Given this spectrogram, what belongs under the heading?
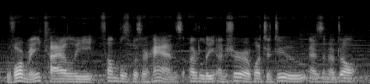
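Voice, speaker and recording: Man, mid-range voice, measured dramatic narration, occasional stumbles, game music behind. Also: mid-range voice. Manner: measured, with stumbles over the text. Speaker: game streamer reading aloud. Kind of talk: dramatic read-aloud narration of game text.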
